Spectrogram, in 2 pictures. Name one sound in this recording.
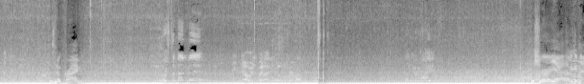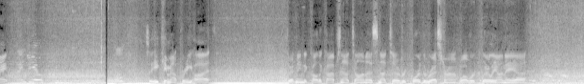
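Men talk outdoors nearby.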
